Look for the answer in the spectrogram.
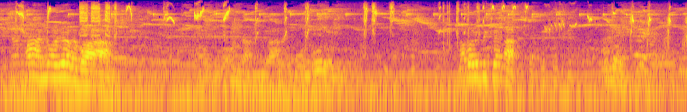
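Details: Konin singing vigorously, its song filled with imitated belalang emas phrases: sharp high chirps, rapid twittering trills and short whistled notes in quick bursts, while a person speaks near the start and again around six seconds.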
